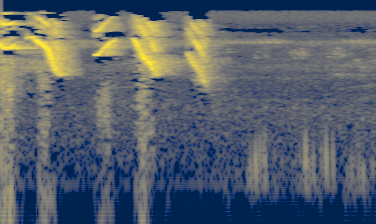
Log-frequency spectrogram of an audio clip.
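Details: Squirrel call for luring squirrels when photographing: four loud squeaky notes dropping quickly in pitch, closely spaced in the first second and a half, then faint soft clicks and rustles.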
